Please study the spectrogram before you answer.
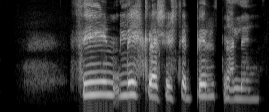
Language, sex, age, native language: Icelandic, female, 6, Icelandic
